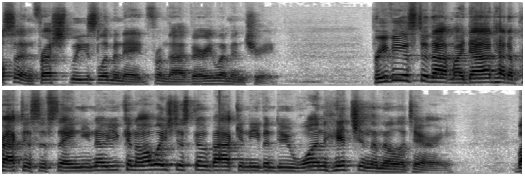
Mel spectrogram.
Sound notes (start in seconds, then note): none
